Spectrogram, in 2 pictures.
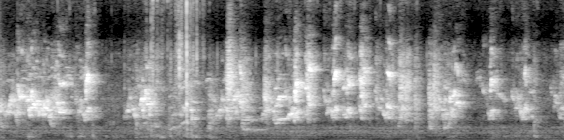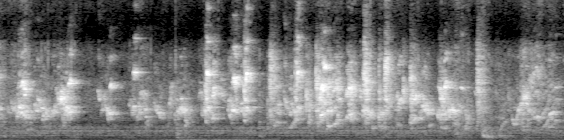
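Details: Happy indoor budgerigars chatter without pause, a rapid stream of harsh squawks, squeaks and buzzy warbled notes rising and falling in volume, over a low continuous electrical hum.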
